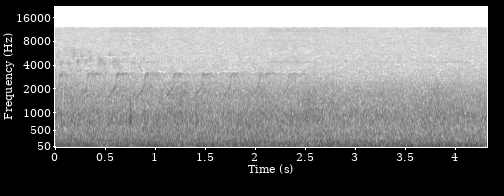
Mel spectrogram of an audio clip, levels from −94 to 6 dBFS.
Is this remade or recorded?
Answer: remade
